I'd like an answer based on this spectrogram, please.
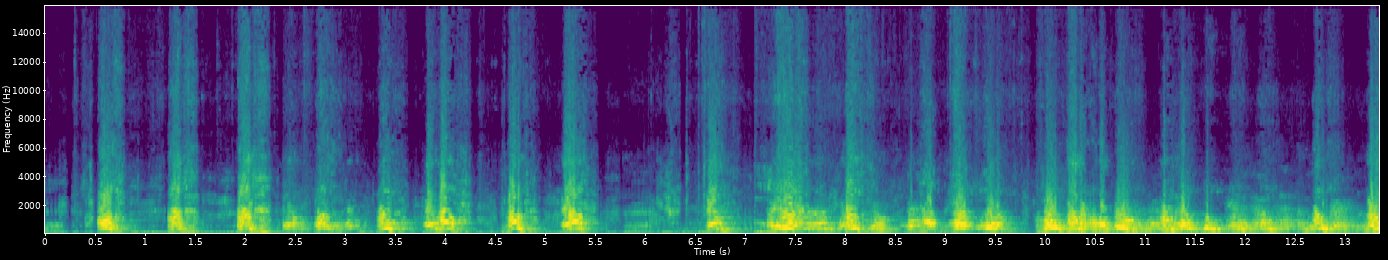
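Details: Fierce Rottweiler from a Hanoi kennel, Loki Gervi, barking aggressively: deep, powerful barks in irregular bursts of varied pitch that crowd together into near-continuous barking in the final seconds.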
